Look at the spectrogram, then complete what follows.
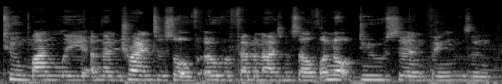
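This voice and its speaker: A young man, giving calm, earnest answers as an interview guest. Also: high-pitched, moderate pace, recorded from a distance, faint music behind. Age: late teens.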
